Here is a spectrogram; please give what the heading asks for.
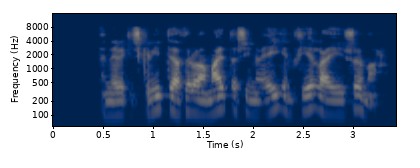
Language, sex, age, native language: Icelandic, male, 18-19, Icelandic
